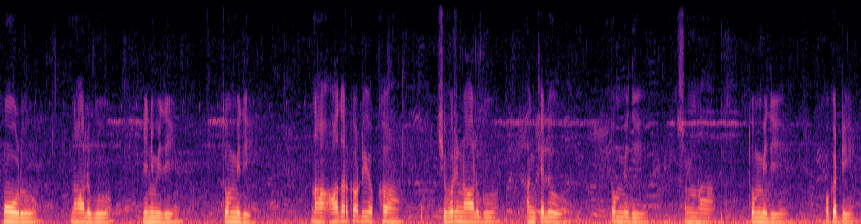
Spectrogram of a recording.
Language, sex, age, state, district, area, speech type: Telugu, male, 18-30, Telangana, Khammam, urban, spontaneous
